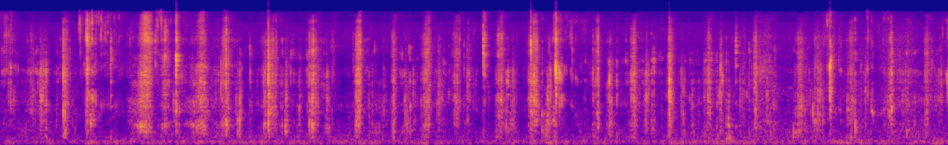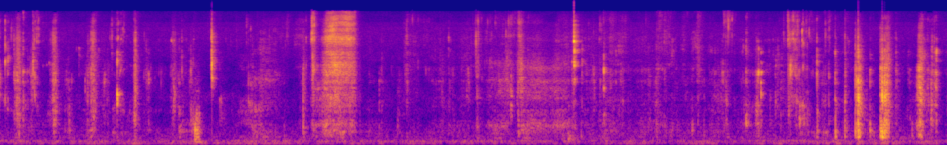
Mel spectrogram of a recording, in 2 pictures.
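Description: Chewing and crunching of kimchi and rice: a steady run of wet crunches and mouth clicks, with one short hissing noise about two-thirds of the way through.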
